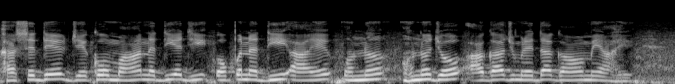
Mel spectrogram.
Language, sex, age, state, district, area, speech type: Sindhi, male, 18-30, Madhya Pradesh, Katni, rural, read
